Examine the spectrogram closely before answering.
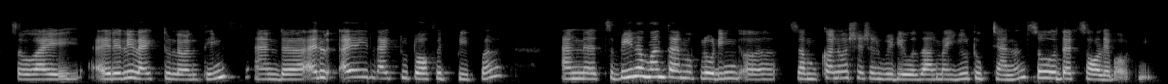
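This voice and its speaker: A woman with an Indian accent talks at a moderate pace in a high pitch, her pitch varying an ordinary amount. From India, Chhattisgarh. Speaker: English learner YouTuber. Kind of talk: interview. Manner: halting.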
